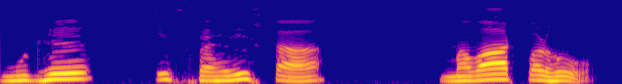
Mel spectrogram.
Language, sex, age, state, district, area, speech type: Urdu, male, 30-45, Telangana, Hyderabad, urban, read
